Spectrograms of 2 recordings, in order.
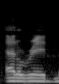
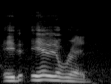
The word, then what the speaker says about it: Edelrid: Vice President of Edelrid North America. Did I say it right? Edelrid. Oh, shit. – Edelrid. – I messed up.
